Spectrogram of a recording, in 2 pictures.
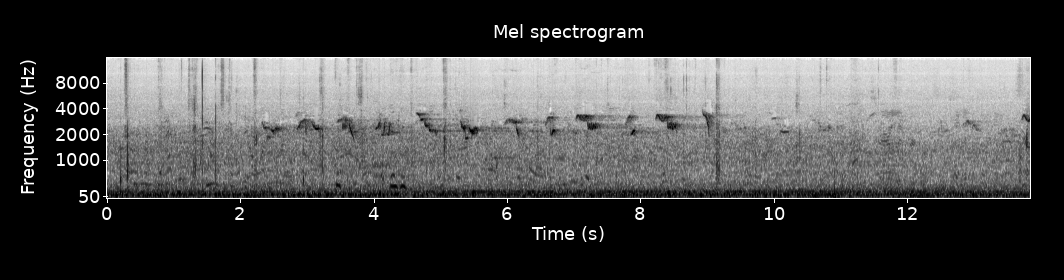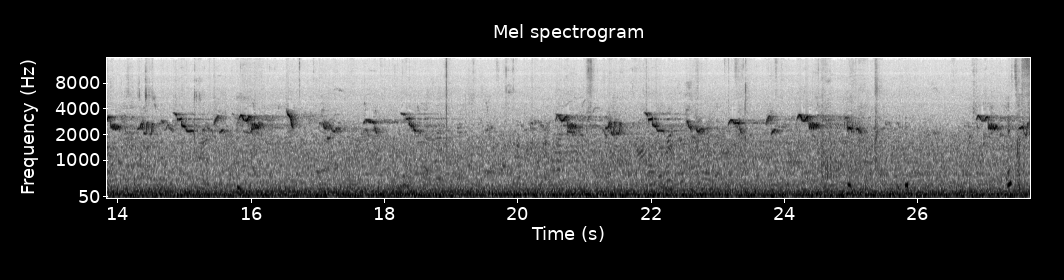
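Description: Small songbird chirping in repeated runs of short, quick notes, in three spells with pauses between, over a steady low background rumble.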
